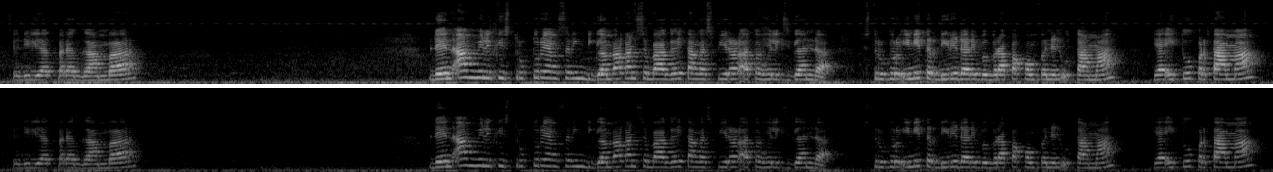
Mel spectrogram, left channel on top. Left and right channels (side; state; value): right; quieter; 10.6 dB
